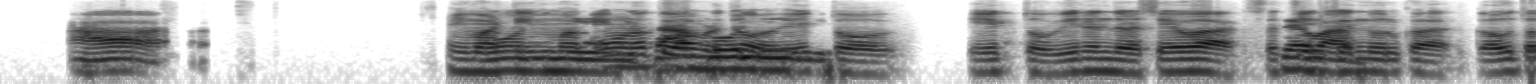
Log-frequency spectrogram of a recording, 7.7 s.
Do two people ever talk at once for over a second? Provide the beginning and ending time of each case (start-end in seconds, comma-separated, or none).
2.4-4.2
